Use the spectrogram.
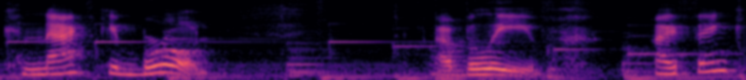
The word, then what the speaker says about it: knäckebröd: that it's not pronounced nokia broad it's pronounced connected i believe i think in dialects they leave the d off completely and it's just like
